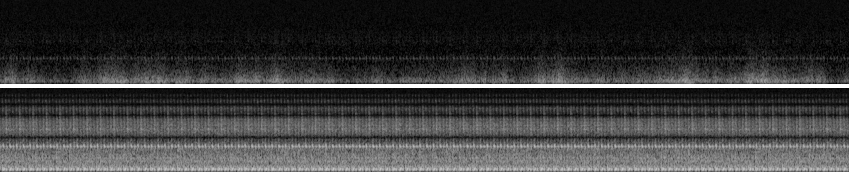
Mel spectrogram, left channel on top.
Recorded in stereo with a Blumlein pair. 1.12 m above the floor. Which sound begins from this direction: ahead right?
An engine running, at 0.0 s.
